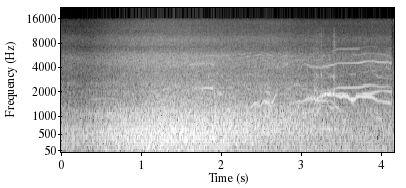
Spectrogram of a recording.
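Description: Ocean waves break and wash onto a crowded beach in a loud, rushing surge that swells and slowly fades, with wind buffeting the microphone and faint distant voices.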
